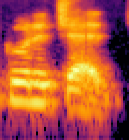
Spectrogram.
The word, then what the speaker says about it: Buttigieg: He's closing it and he's handing it to Pete Buttigieg. Did I say it right? – Yeah.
